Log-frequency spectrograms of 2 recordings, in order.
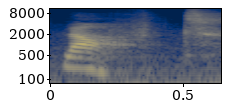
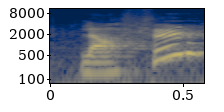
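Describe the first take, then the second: First: लाफ्ट ending in a crisp t, no extra syllable; correct pronunciation. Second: लाफिड with an extra id syllable; wrong pronunciation. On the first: Teacher giving students the right version लाफ्ट ending in t. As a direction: say लाफ्ट with a clean final t. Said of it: "इसको हम बोलेंगे". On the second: Teacher giving the wrong version लाफिड with an added id. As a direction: say लाफिड wrongly, adding id at the end. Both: Shown as a demonstration.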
